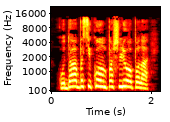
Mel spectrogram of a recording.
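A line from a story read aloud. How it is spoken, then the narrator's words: Shouting at her. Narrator (Russian): крикнул на нее Рогов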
